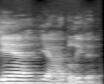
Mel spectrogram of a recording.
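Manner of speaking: soft, unconvinced yeah; half-hearted. Retold or imitated. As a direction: mumble agreement without conviction. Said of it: "Kinda half-heartedly".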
